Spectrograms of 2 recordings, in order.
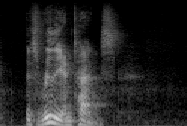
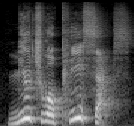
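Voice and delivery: slow loud read; 5 semitones higher, 7 dB louder, slower than usual. Acted. Hammed reading of title.

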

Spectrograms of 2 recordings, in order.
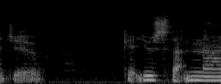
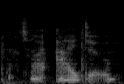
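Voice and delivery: whisper; 14 semitones lower, 6 dB quieter than usual. Acted. Possessive reply whispered.

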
